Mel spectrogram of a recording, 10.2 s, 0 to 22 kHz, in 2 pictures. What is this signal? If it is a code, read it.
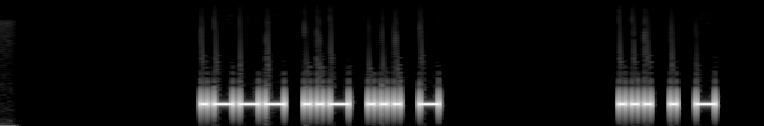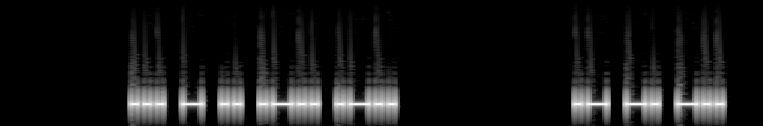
Morse code, heard as a keyed tone, about 28 wpm, 700 Hz. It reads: JUST SET STILL AND
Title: 4x Word-Spacing - Sentences from Top 300 Words - 28wpm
